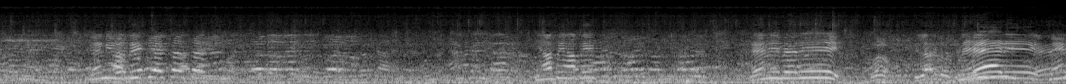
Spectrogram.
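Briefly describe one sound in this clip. Several men call out loudly close by, shouting for attention.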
